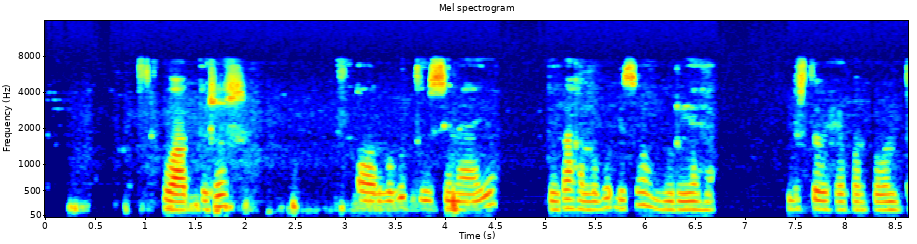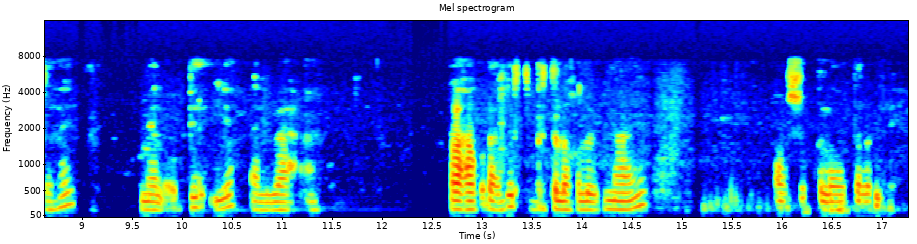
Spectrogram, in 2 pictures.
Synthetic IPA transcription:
wɑːbɪɾɐr | ɔːlɐɣʊt̪ʰuːsɪnaːjɔ | b̥ɪɾɐɦɐlɐɣʊɗɪsɔɡuɾɪjɐɦɐ | bɪrt̪ʰɐwɑħɑjkɔlkʰɐwɐnt̪ʰɐɦɛj | mɛːlʔɔ̰bɪrijɔʔɐlɡaːħʔɐh | wɑħɑːkʰʊɖɑħbɪrt̪ʰɐbɪrt̪ʰɐlɐχɑluːʕɪnaːjɔ | ʔɔwsʊbkʰɐlɐwɐt̪ʰɐlɐd̪ɪ

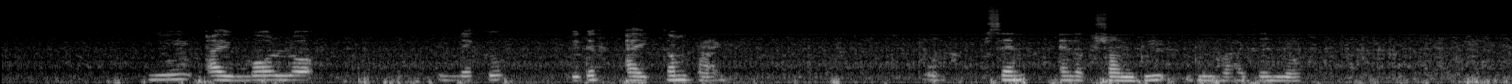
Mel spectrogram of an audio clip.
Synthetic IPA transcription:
ɲiajmbɔlɔ | inɛkːə | bidɛfajkampaɲ | pu | sɛn | ɛlɛksɔnbibiwaɟɛɲɔ

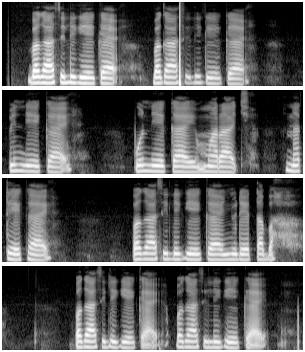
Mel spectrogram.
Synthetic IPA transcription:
baɡaːsiliɡekaj | baɡaːsiliɡekaj | b̥indekaj | b̥onːekajmaɾad͡ʒ | natːekaj | b̥aɡasiliɡekajɲudetabah | b̥aɡaːsiliɡeka̰jb̥aɡaːsiliɡeka̰j

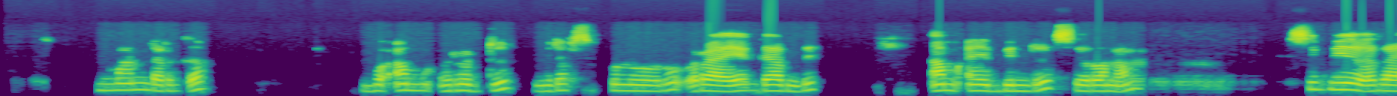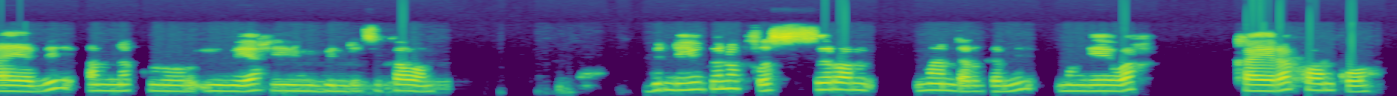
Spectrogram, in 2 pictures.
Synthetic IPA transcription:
mandaɾɡɐ | buʔɐmɾədːəɲidɛfsi̥kəloːɾṵɾajɐɡambi | ʔɐmɐjbindəsiɾɔnɐm | sibijərajɐbiɐmnɐkːəloːɾṵuwɛxjuɲubindəsikawɐm | bindəjuɡənəfəsːiɾɔn | mandaɾɡɐmimɐŋɡɛjwɐx | kʰajɾɐkɔŋkɔ

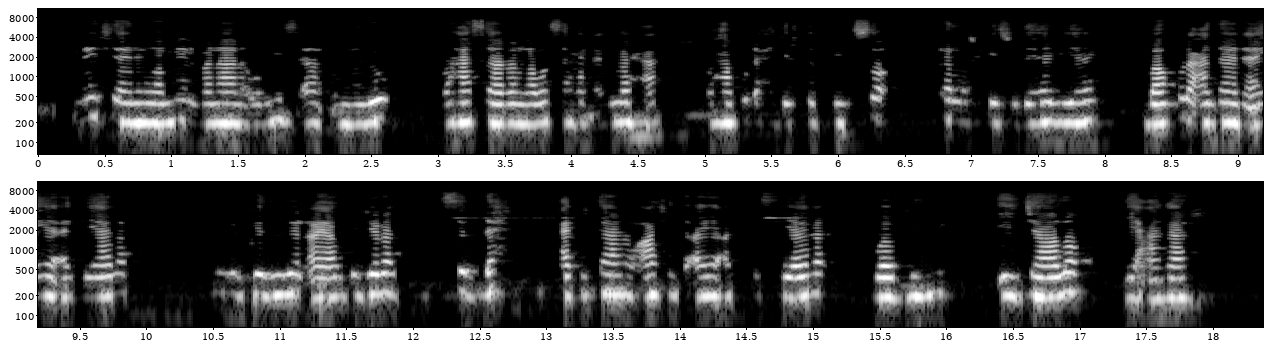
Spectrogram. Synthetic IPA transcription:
mɛːʃanɪwɑːmɛːlbɐnaːnɐʔɔmiːsaːnumʊðɔw̚ | wɑħɑːsaːɾɐnlɐβɐsɐħɑnɐlwaːħɐ | wɑħɑːkʊɖɑħd͡ʒɪrt̪ʰɐbiːɡsɔ | kʰɐlɐrkʰiːsʊd̪ɐɦɐβjɐɦɛj | baːkʊlʕɑd̪aːnɛɐjaːʔɐbjaːlɐ | hɪβɪb̚ɡɐðuðɐnɐjaːkʰʊt͡ʃɪɾɐ | sɐd̪ɛħ | ʕɑbɪt̪ʰaːnɔʔaːʃɪt̪ʰɐʔɐjaːʔɐkt̪ʰɪsɪjaːlɐ | waːɡuðmɪ | id͡ʒaːlɔ | ijʕɑɣaːr

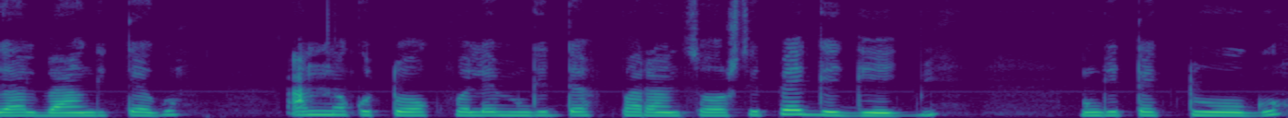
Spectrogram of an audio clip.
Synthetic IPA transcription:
ɡalbaŋɡiteɡu | ʔamnakutoːk̚fɐlemuŋɡidefpaɾansoɾsipeɡeɡeɟ̚bi | muŋɡitek̚tuoɡo

